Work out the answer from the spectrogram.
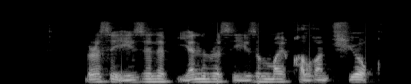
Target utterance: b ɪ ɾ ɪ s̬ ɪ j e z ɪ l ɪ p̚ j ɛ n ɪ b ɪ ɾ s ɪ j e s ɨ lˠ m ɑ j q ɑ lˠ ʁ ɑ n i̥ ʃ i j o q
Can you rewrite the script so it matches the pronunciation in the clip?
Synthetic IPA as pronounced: b ɪ ɾ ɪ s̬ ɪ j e z ɪ l ɪ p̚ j ɛ n ɪ b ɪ ɾ s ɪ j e z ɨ lˠ m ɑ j qʰ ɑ lˠ ʁ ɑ n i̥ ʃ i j o q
